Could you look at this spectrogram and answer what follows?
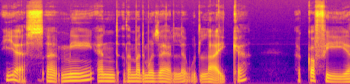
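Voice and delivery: high, slow mock-French accent; fake French accent. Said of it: "stop faking the accent".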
